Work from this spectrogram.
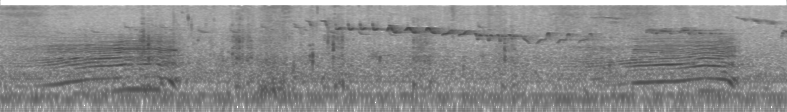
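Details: Cows mooing while grazing in a field: two rich, drawn-out moos at the start and end, with a bright chattering run of birdsong between them.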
